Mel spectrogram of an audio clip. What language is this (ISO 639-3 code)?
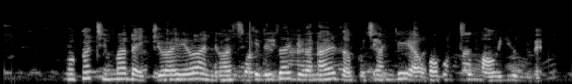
swa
